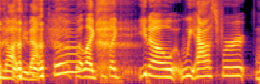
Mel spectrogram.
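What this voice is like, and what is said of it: Usual voice. Nothing is said of it.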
